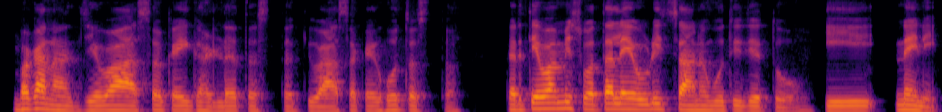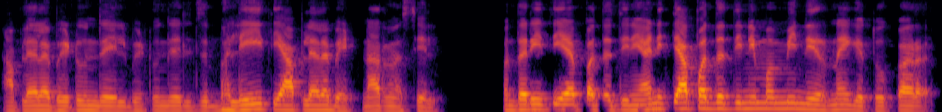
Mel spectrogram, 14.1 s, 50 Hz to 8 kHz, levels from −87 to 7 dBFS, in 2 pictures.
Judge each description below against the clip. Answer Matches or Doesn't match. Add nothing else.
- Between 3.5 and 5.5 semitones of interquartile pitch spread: Doesn't match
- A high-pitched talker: Doesn't match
